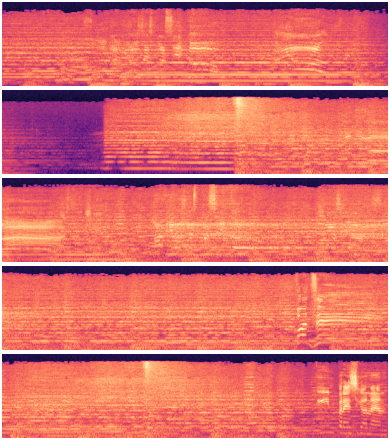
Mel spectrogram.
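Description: A full symphony orchestra plays a symphonic version of a lively pop song, loud and dense, with a brief near-silent pause early on before the ensemble surges back in, recorded on a mobile phone with a slightly boxy quality.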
